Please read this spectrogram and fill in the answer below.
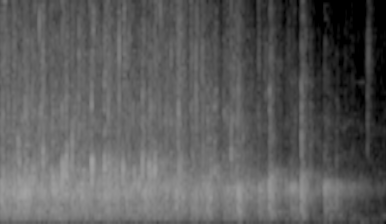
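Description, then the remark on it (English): A church audience claps hands during a sermon in a dense, steady burst of applause that stays loud, then gradually thins and fades toward the end, with no voices clearly standing out. “Somebody needs to clap your hands and say, no offense, no offense, no offense.”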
